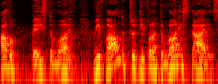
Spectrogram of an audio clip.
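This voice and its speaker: In a Korean accent, the voice moves at a moderate pace with very wide pitch swings. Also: man. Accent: non-native English, Korean. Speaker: English-learning YouTuber. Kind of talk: tutorial. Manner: halting, with self-corrections.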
